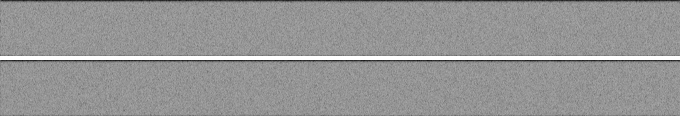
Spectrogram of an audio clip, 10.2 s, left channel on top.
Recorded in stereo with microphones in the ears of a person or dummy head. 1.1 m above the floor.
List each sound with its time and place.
Only background noise.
